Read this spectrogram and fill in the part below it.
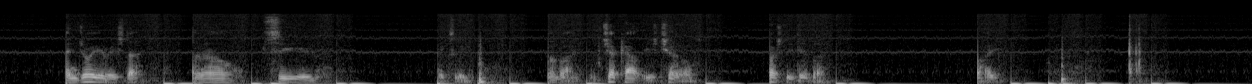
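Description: A middle-aged man talks close to a microphone, calmly and casually.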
